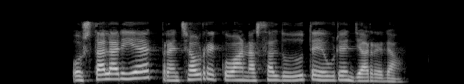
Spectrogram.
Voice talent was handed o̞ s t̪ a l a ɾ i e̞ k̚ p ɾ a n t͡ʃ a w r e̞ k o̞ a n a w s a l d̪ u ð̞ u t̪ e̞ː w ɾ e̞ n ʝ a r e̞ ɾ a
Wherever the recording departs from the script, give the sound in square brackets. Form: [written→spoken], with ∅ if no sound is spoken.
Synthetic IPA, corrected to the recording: o̞ s t̪ a l a ɾ i e̞ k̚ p ɾ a n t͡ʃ a w r e̞ k o̞ a n a [w→∅] s a l d̪ u ð̞ u t̪ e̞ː w ɾ e̞ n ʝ a r e̞ ɾ a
